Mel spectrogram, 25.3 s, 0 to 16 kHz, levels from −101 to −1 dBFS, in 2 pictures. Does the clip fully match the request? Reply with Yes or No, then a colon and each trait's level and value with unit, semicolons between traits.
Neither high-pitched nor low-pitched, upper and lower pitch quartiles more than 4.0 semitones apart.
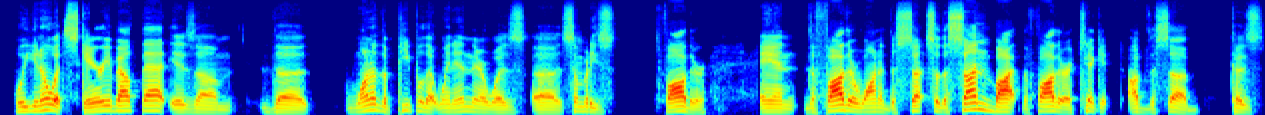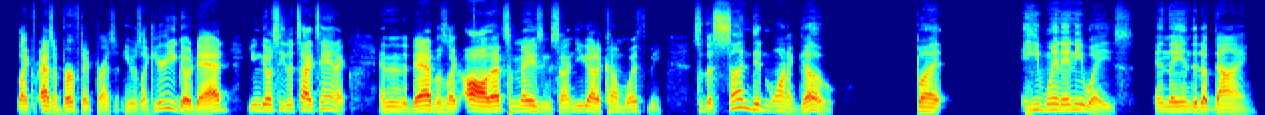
Yes: medium, 145 Hz; average, 5.2 semitones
